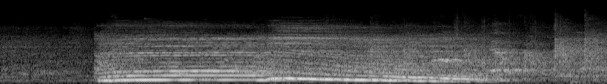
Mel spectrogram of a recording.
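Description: A man announces loudly over a loudspeaker in a large echoing hall, drawing out his words.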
